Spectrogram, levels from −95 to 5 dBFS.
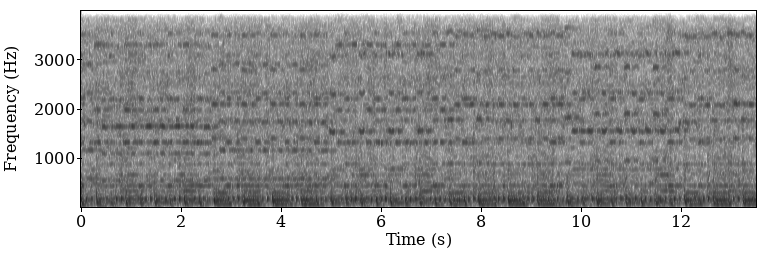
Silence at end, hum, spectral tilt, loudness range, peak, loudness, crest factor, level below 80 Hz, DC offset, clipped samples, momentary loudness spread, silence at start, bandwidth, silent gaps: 0 s; none; -10 dB/octave; 1 LU; -6 dBFS; -19 LUFS; 14 dB; -28 dBFS; under 0.1%; under 0.1%; 2 LU; 0 s; 4 kHz; none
